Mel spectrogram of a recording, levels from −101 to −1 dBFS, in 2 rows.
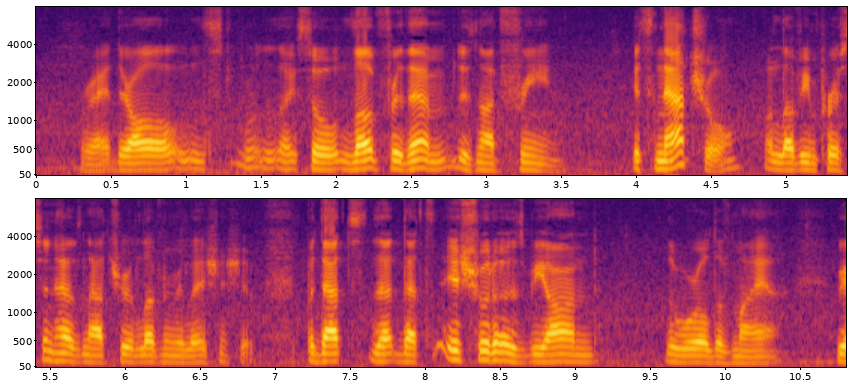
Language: English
